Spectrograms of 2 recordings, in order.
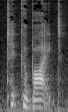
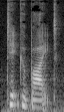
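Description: No difference in how they are said.

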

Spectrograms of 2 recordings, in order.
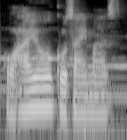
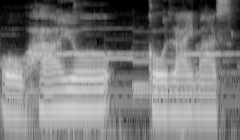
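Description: First: It is said fast. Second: It is said slowly.

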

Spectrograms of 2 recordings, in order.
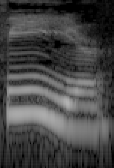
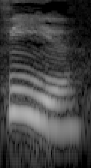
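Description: First: It is American, with a strong final r. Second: It is British, with no final r.

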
